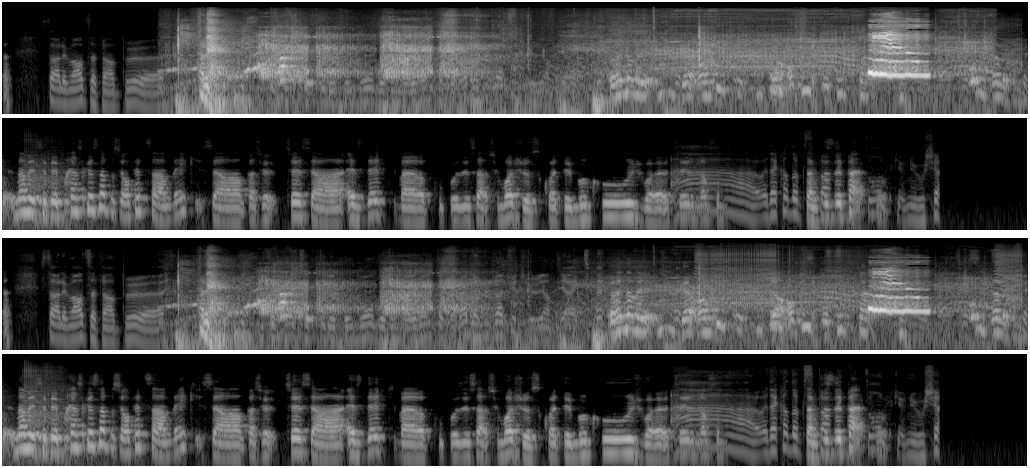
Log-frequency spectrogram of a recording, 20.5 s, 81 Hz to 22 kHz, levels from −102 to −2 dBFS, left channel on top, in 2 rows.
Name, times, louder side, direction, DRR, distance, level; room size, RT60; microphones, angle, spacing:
voice 1, 0.0-6.8 7.8-9.9 16.9-19.6, right 2 dB, 50° right, 5.5 m, -58 dB
sound 1, 1.6-4.8 5.3-5.4 5.6-5.7 5.9-9.9, left 7 dB, 90° left, 0.7 m, -29 dB
sound 2, 4.6-5.1 5.6-6.0 6.4-9.0 9.9-11.0, right 6 dB, 90° right, 2.6 m, -56 dB
voice 2, 6.1-9.0 9.7-17.4 18.3-19.1, right 2 dB, 70° right, 2.2 m, -45 dB
head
